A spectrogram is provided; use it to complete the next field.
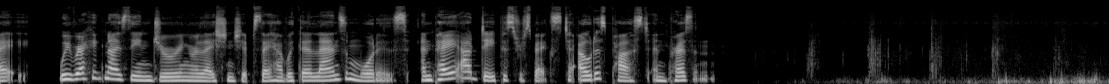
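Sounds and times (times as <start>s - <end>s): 
speech: 0.0s - 7.3s
footsteps crunching across a dry light chocolate-brown clay pan: 7.5s - 11.0s.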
